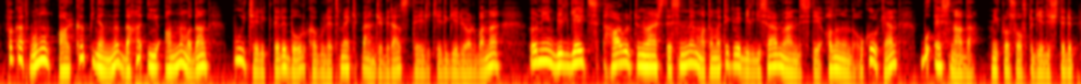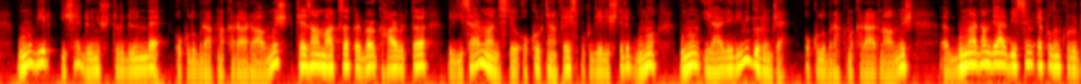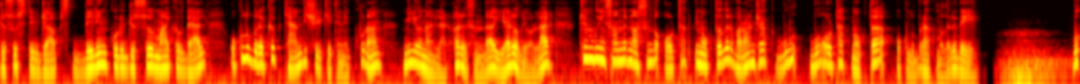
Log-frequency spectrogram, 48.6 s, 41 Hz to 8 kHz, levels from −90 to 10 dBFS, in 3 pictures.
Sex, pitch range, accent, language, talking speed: male, 95-140 Hz, native, Turkish, 115 wpm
